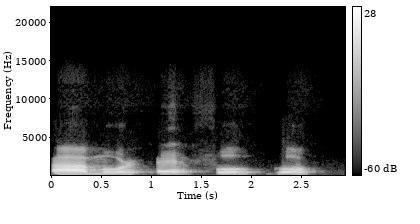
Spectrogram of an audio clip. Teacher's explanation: Porque a palavra terminou em vogal e a outra palavra começou em vogal. Então você contou essas duas sílabas como se elas fossem uma só.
